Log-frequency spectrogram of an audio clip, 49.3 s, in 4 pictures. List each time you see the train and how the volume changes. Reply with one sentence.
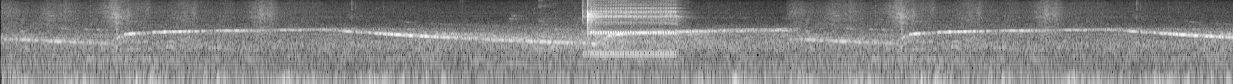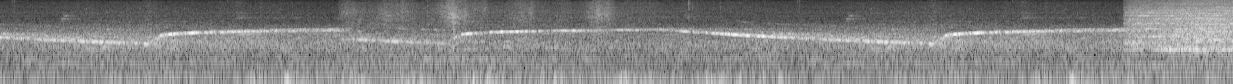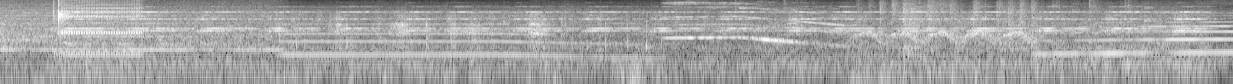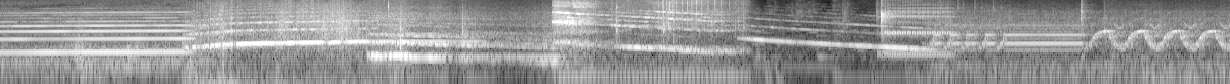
The train can be heard from 23.8 to 39.2 s, at a steady volume.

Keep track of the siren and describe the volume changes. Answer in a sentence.
The volume of the siren goes up.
